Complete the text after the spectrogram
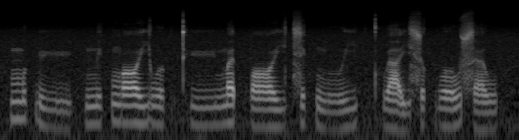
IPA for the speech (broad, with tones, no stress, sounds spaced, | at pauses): m ʊ˥ k̚ l yː˨˩ | m ɪ˨˥ k̚ ŋ ɔː˧ j w ʊ˨˥ k̚ t̪ʰ yː˨˧ m ɐ˥ t̚ p ɔː˨ j t͡s ɪ˧ k̚ m uː˨˥ j | kʷʰ aː˨˩ j s ʊ˨ k̚ w o˨˥ w s ɐ˨ w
